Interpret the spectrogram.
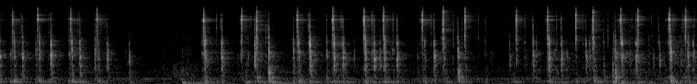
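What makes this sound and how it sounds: Fingertips of both hands type on the plastic keycaps of a black backlit mechanical keyboard resting on a wooden desk. Bright, sharp clicky keystrokes come in quick bursts, with a brief pause of about a second near the start and another around the five-second mark.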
